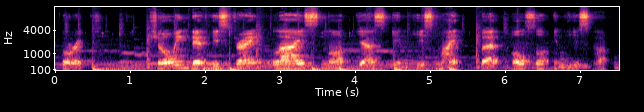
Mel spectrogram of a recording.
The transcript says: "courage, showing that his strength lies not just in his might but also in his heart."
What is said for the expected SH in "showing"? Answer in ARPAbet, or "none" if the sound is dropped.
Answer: SH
